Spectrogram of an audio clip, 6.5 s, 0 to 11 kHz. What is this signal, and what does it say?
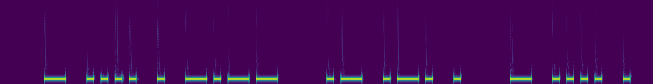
Morse code, heard as a keyed tone, about 17 wpm, 700 Hz. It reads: THEY ARE THE
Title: Sentences from Top 1000 Words - Review Part 1 - 17wpm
